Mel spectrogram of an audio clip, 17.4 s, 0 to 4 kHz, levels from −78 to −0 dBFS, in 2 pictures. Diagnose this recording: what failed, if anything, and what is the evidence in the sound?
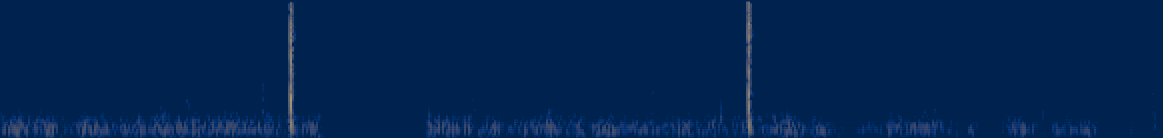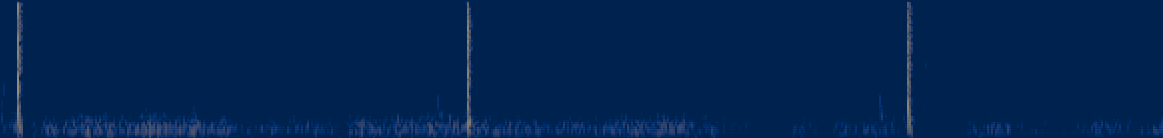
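Network stage, long network dropout: the sound stops at 2.4 s and returns at 3.21 s, about 0.8 s lost, and again from 14.33 to 14.65 s. A brief concealment tail decays into silence, and the audio resumes further on, likely from packets that never arrived.

Network stage, repeated packet loss (robotic sound): between 13.95 and 14.23 s, four short holes, the longest 26 ms, are each patched by extending the preceding sound. About 22% of that span is concealed, giving a choppy texture in this band-limited audio, which has nothing above 4 kHz.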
